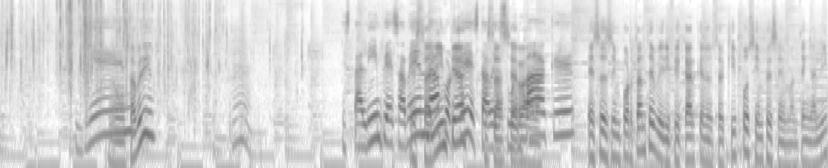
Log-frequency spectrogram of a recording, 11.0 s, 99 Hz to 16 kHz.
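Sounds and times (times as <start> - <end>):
packaging crinkling: 0.0 - 4.2.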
